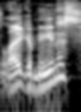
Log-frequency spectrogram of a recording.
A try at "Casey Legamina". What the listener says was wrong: No S. Casey Legamina.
